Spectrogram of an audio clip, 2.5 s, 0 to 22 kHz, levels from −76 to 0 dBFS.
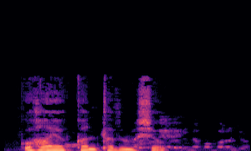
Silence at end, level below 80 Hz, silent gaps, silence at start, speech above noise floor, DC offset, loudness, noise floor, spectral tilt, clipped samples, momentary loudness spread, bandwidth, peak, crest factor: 0.2 s; -56 dBFS; none; 0.2 s; 23 dB; under 0.1%; -20 LUFS; -42 dBFS; -5.5 dB/octave; under 0.1%; 19 LU; 11.5 kHz; -4 dBFS; 18 dB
